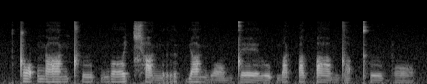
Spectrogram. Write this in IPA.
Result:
t ɔ˦˥ ʔ ŋ aː˦˥ ŋ tʰ ɯː˨˩ p̚ ŋ ɤː˦˥ t͡ɕʰ a˨˩ ŋ r ɯ˦˥ k̚ j a˥˩ ŋ b ɔː˩˦ m t eː˧ l u˨˩ ʔ m a˥˩ k̚ ʔ a˦˥ t̚ ʔ aː˦˥ m d a˨˩ ʔ kʰ ɯː˧ b ɔː˨˩

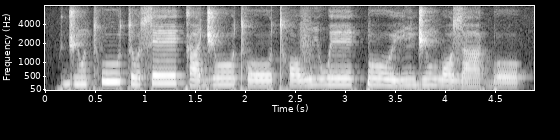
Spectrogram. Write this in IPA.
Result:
d͡ʒ ũ˨ tʰ uː˦ t ʊ˨ s eː˦ k a˨ d͡ʒ oː˦ tʰ oː˨ tʰ ɔ˨ v i˦ w eː˦ k͡p oː˦˨ j ĩ˦ d͡ʒ ũ˦ β ɔ˦ z aː˨ ɡ͡b o˦

